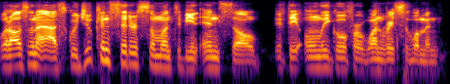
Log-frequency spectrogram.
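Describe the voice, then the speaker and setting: Fast, sharp-voiced man on a call. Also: mid-range voice, no room sound. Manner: fast, pushy questioning. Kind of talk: casual group chat. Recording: dull lo-fi call audio.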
